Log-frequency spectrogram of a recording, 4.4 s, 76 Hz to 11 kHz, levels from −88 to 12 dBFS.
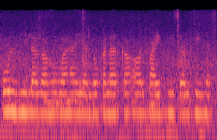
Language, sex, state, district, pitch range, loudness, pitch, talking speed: Hindi, female, Chhattisgarh, Raipur, 195-200 Hz, -16 LUFS, 200 Hz, 190 wpm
